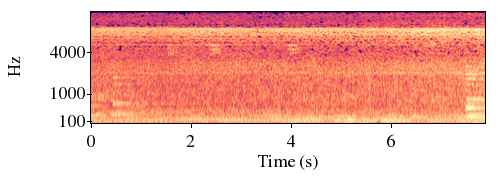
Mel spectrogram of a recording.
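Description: Motor scooter engine running as the scooter rides slowly through flood water, a low steady hum that shifts in pitch about two-thirds of the way through.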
